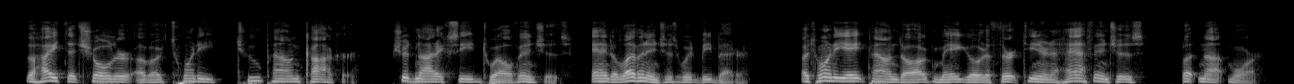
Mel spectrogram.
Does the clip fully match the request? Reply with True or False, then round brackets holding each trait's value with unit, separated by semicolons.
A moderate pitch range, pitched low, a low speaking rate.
False (3.4 semitones; 125 Hz; 170 wpm)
